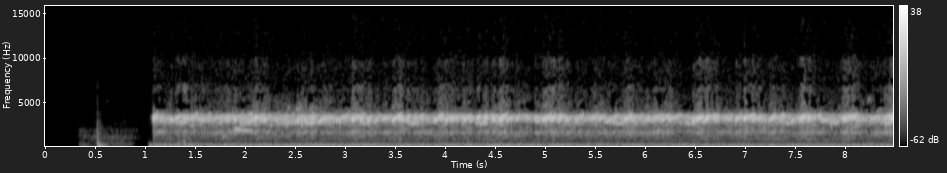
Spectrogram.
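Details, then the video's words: Chorus of many spring peepers calling together, played during a frog-call training session; after a brief click, a dense, continuous wall of high, piercing peeps begins, with individual calls overlapping at a fast rate, about two per second, and a low steady hum beneath. "yeah and that was a that was a chorus of uh spring peepers so that was a bunch of them calling together but you can kind of hear the individual calls"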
